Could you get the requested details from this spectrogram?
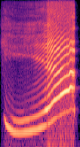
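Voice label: Vox Casting, korean; Hanus; kingsraid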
